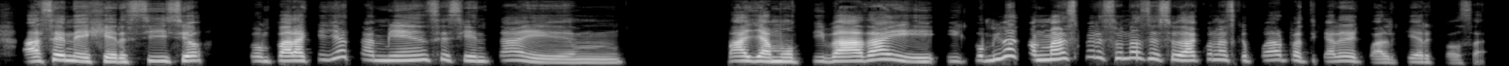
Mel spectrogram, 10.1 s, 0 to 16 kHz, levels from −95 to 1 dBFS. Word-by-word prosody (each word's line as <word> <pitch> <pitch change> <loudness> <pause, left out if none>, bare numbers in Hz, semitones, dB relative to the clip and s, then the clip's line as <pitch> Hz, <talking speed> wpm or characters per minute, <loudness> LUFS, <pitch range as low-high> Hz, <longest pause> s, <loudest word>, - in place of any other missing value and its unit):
Hacen 255 -4 +3
ejercicio, 195 +4 -1 0.3
como 205 -1 -9
para 215 +3 +6
que 260 - -18
ella 375 +9 -4
también 240 -1 -3
se 250 +1 -7
sienta, 225 +2 -5
em, 140 -4 -7 0.7
vaya, 205 -2 +5
motivada, 200 - +5
y 180 -7 -3
y 195 -1 -16
conviva 230 - -3
con 255 -1 -3
más 290 +3 +3
personas 345 -3 -6
de 300 -3 -6
su 255 - -5
edad 230 -1 +3
con 275 - -12
las 255 -3 -5
que 220 - -11
pueda 245 +3 -6
platicarle 205 -3 -7
de 205 -2 -3
cualquier 155 0 -9
cosa. - - -19
215 Hz, 175 wpm, -22 LUFS, 185-250 Hz, 0.7 s, para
